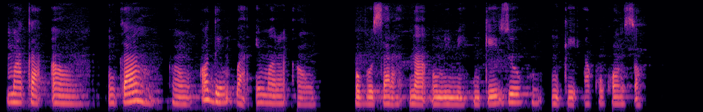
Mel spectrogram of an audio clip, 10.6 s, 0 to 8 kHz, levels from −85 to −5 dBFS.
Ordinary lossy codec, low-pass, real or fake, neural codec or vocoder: none; none; real; none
